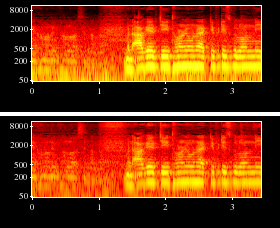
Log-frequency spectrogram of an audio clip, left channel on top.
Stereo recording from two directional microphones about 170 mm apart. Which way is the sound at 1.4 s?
45° left (ahead or behind).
